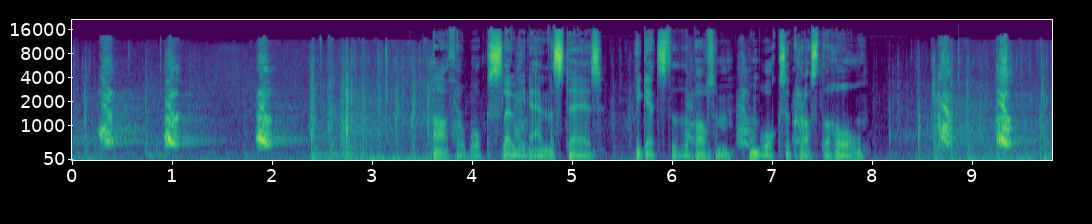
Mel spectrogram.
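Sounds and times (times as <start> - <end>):
front door rattling: 0.0 - 6.0, 8.0 - 9.7
dog barking at a front door: 0.2 - 2.2, 6.1 - 7.4, 8.6 - 9.6
speech: 3.6 - 8.2.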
